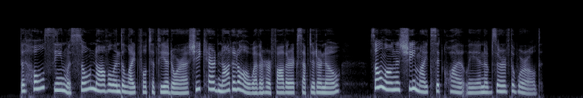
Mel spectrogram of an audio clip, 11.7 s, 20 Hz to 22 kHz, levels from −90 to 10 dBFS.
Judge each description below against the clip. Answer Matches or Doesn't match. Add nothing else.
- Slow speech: Doesn't match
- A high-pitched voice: Matches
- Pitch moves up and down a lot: Matches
